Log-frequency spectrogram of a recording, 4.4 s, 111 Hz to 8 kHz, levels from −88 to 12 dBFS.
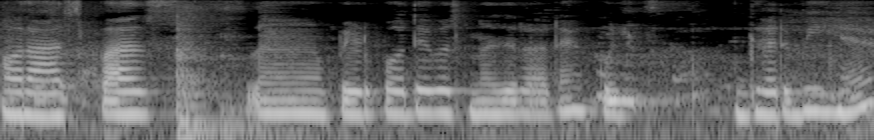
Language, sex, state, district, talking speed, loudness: Hindi, female, Chhattisgarh, Kabirdham, 180 wpm, -18 LUFS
